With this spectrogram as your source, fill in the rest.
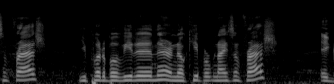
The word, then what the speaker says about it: Boveda: Am I saying it wrong? Is it Boveda? It is Boveda, but hey, everyone says Boveda, or it's a bunch of different things. So, okay, do it the Duff way. It's Boveda, dude, or Boveda.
